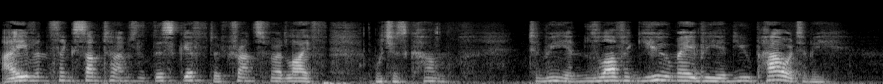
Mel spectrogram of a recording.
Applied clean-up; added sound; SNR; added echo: none; none; none; none.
